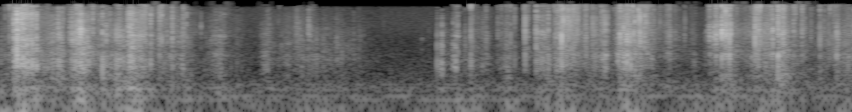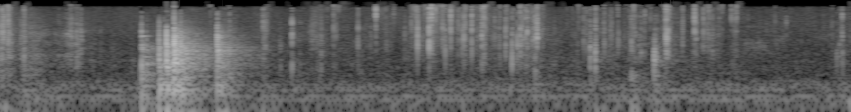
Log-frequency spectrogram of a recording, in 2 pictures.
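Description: A knife saws through a crusty loaf of homemade no-knead bread, with a close, dry crackle and crunch of crust coming in irregular bursts between short quiet gaps.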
